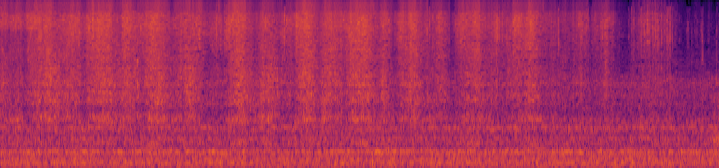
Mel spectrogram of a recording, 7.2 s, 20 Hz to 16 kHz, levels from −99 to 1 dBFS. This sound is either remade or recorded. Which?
recorded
